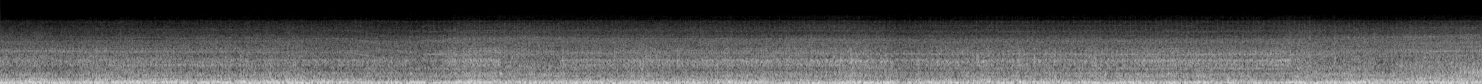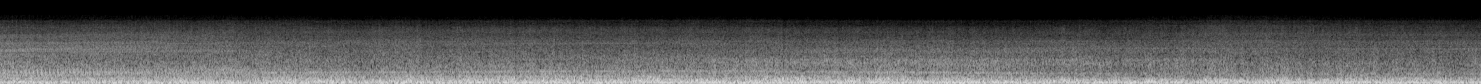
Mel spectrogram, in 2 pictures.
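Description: A KTM 1290 Super Adventure's V-twin engine running steadily at road speed under heavy wind rush on the microphone. The engine note rises and falls gently with the throttle.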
